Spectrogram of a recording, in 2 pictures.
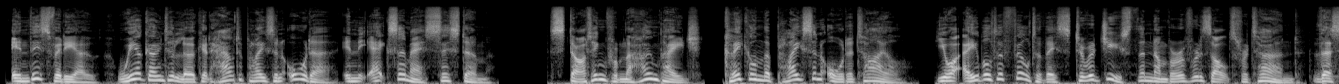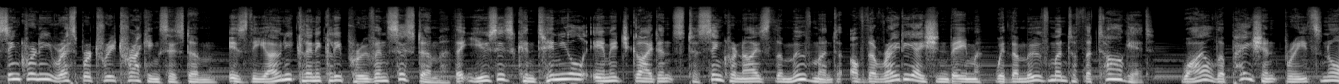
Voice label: corporate

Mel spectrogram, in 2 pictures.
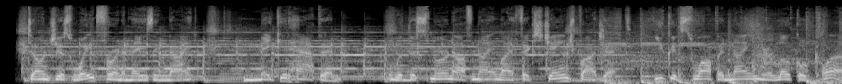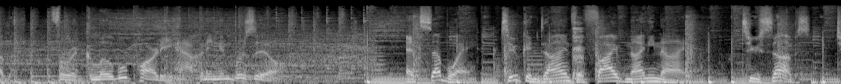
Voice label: young american, montage

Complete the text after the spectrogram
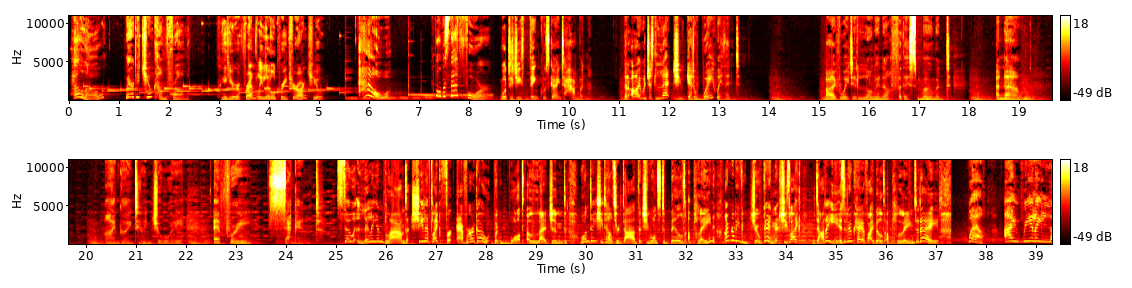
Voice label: irish voice character

